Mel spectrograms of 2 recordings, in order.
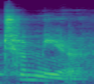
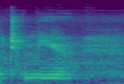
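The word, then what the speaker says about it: Tamir: Timir. Sorry, Timir.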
